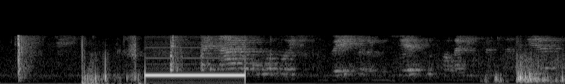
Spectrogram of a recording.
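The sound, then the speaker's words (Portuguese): A telephone ringback tone plays while a call is being placed, a single steady, pure tone lasting about a second, with someone talking before and after it. “Tô ligando pra Patrícia aqui, tô tocando.”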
